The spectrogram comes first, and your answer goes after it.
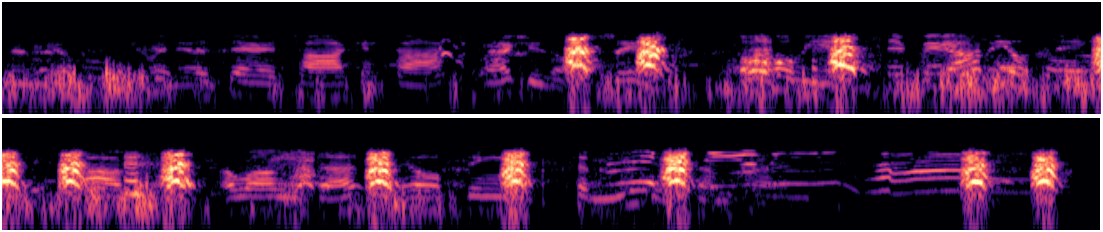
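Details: Two male sheltie littermates reunited at a dog park, their voices noted as alike, give a long run of short, bright, high barks, often in pairs, over steady human chatter.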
